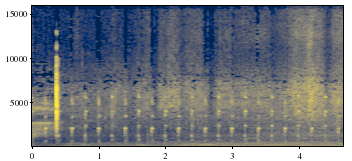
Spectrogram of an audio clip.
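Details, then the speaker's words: 2011 Ford Fusion Sport driving after front strut replacement, which fixed creaking in the steering: only low, even road hum and faint light ticking while turning, with no creak or groan. Steering is quieter and less binding. "we are going for a stroll through the neighborhood with the new struts on the steering is way more giving it's not as binding as is as it was before extremely quiet listen for it"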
